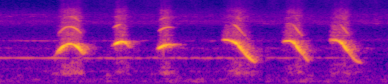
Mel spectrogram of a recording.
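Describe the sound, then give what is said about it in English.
A person whistles an imitation of a bird heard outside a few days earlier as spring arrives: six bright notes, the first three arching up and down, the last three sliding sharply downward, over a faint steady hum with no talking. “Just a few days ago here, I heard one was out and he's going.”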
